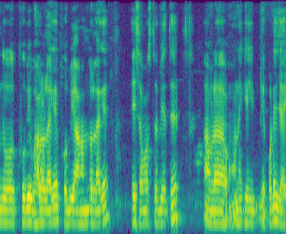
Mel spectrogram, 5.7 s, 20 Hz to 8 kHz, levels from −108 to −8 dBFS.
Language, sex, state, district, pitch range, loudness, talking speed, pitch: Bengali, male, West Bengal, Kolkata, 115-125 Hz, -17 LUFS, 165 wpm, 115 Hz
